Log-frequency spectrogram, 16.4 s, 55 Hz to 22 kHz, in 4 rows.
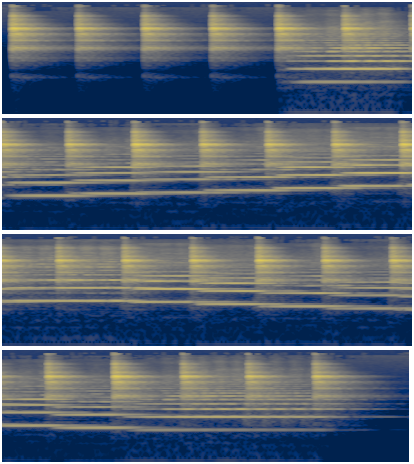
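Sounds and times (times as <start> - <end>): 
flute playing an E flat major scale: 2.9 - 16.0.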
